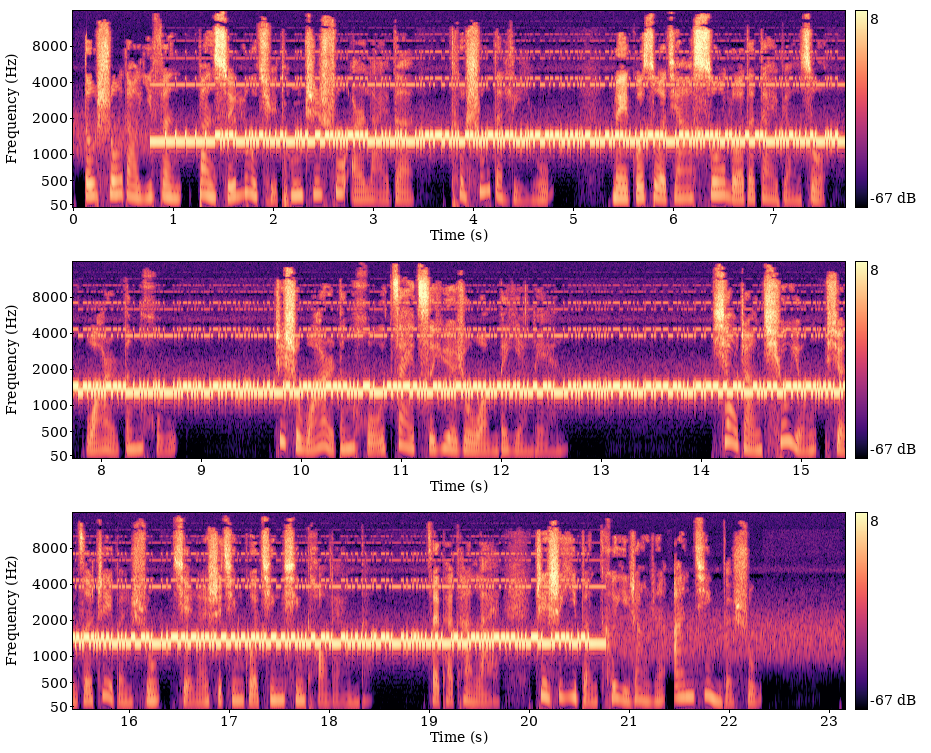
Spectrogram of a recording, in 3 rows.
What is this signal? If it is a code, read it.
RTTY (75 baud, 170 Hz shift), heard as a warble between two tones, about 1360 Hz centre, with speech in Chinese. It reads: JA7YVO DE VK6J TNX FER QSO HIRO, 73 AND GL. JA7YVO DE VK6J SK PD2ZK DE N5A TNX FER CALL. UR RST 339 339. NAME ERIK ERIK. QTH BONN BONN. HW? PD2ZK DE N5A KN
